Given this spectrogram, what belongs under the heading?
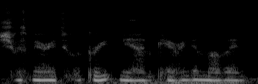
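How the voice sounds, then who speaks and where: Relaxed and somewhat breathy, a woman's dark, mellow voice at medium pitch moves fairly quickly in a flat monotone. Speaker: ASMR content creator. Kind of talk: urban legend reading from text. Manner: whispered, relaxed, casual.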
